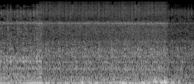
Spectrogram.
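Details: Vandalised salvage VW Golf Mk6 bought at auction, described as mechanically immaculate with no engine lights on: a low, even idle hum with a faint high whistle and no tapping or misfire; sounds healthy.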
